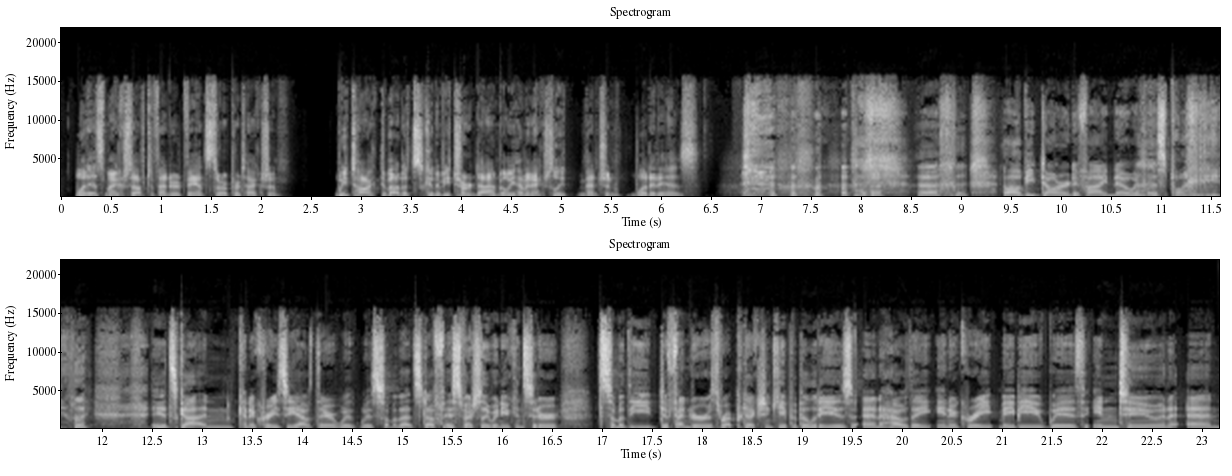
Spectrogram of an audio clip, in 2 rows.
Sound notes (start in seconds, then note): 6.8 laughing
